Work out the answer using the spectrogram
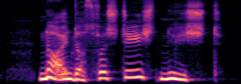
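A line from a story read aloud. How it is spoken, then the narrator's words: Vehement shout. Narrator (German): rief er heftig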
